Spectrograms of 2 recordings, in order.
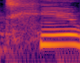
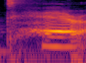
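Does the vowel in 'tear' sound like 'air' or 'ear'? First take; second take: ear; air. First: The vowel sounds like the one in 'ear'. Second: The vowel sounds like the one in 'air'. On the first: A drop of water from the eye. "a tear comes down near your ear" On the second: To rip something apart. "you're holding it up in the air"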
